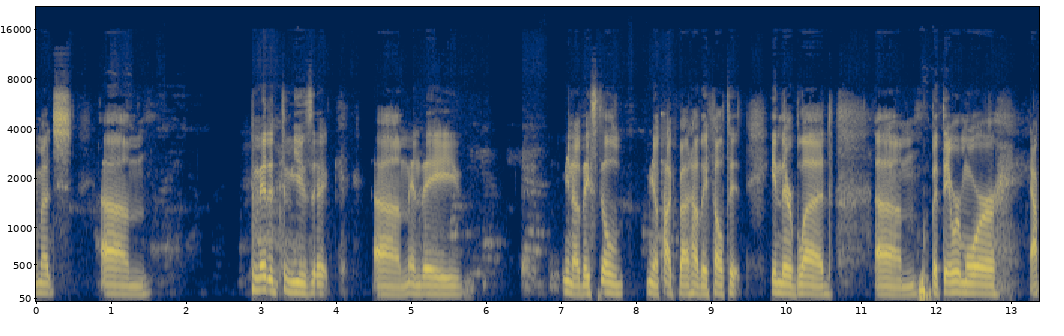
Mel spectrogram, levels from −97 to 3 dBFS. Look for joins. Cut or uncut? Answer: uncut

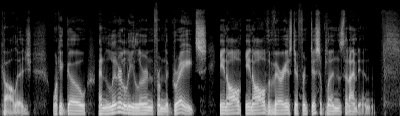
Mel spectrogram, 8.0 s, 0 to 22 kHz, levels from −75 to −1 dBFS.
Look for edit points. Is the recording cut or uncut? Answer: cut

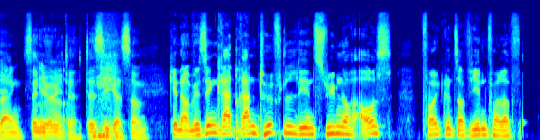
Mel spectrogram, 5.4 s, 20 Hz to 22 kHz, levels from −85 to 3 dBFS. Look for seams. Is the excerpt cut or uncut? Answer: uncut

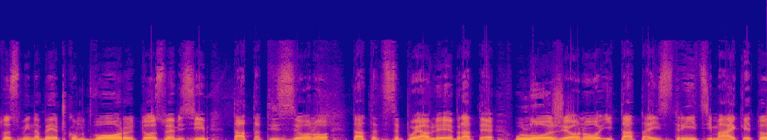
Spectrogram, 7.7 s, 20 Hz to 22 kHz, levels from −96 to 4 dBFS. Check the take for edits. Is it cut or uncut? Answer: uncut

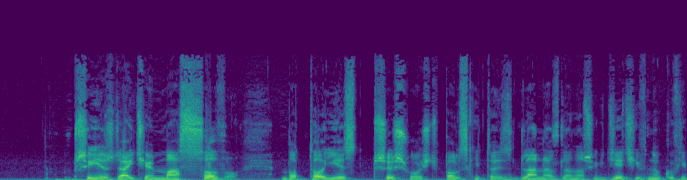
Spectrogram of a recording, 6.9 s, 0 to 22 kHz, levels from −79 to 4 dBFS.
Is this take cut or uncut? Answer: uncut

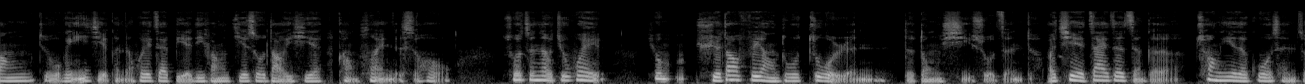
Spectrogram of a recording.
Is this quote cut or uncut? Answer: cut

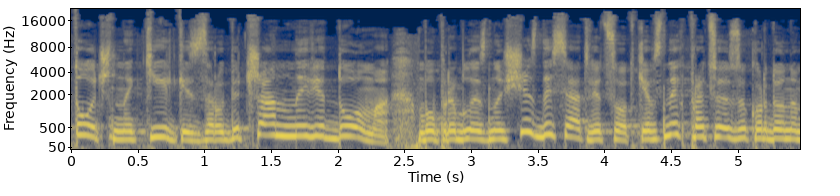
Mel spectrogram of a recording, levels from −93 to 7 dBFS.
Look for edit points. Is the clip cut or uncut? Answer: uncut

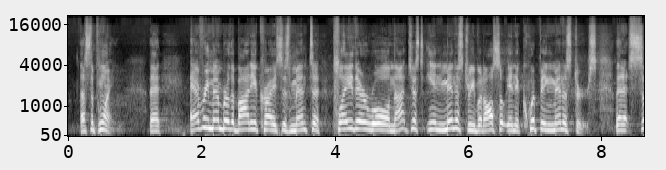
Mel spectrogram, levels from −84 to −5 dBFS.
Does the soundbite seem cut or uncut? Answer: uncut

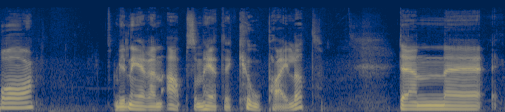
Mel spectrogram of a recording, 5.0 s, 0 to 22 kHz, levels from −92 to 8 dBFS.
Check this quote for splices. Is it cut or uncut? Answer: cut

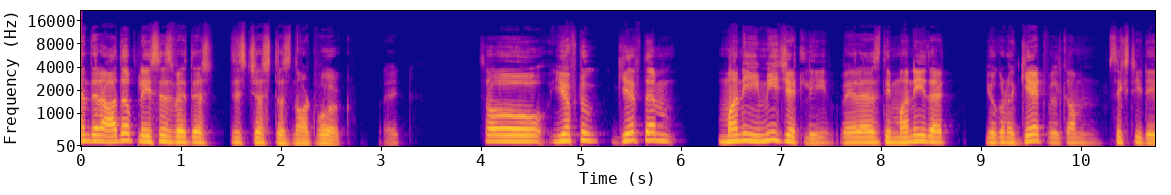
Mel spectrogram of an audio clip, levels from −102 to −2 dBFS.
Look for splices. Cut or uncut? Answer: uncut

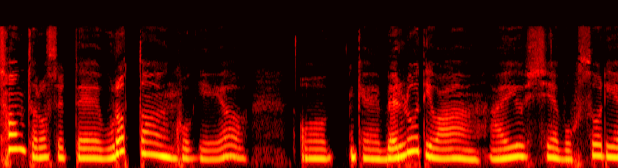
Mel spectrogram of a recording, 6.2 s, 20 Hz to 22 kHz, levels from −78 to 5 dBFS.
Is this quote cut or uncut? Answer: cut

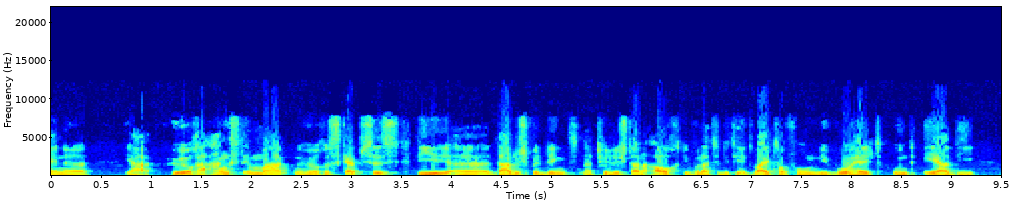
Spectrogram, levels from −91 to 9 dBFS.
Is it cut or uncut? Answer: cut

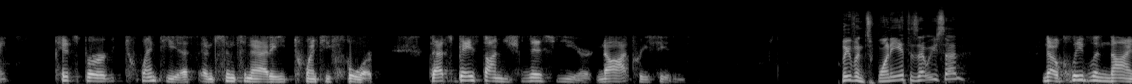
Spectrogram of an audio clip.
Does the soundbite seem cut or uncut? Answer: cut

